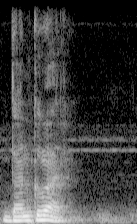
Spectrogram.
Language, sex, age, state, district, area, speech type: Nepali, male, 18-30, West Bengal, Darjeeling, rural, spontaneous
